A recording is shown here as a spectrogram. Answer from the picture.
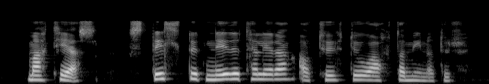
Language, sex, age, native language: Icelandic, female, 20-29, Icelandic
